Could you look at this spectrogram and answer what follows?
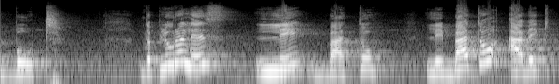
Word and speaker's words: bateaux: However, this X is not pronounced. You do not pronounce that. The pronunciation of singular and plural, that remains same.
